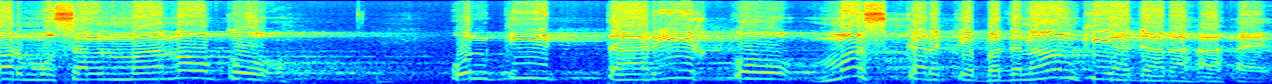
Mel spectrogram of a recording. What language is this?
Urdu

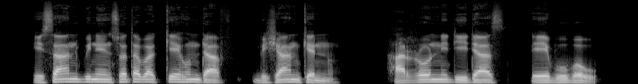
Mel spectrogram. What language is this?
Oromo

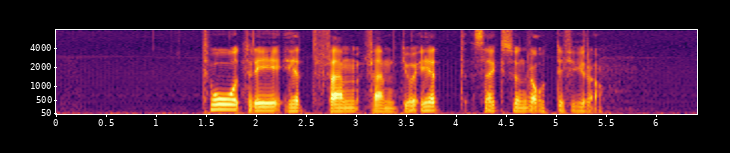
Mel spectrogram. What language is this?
Swedish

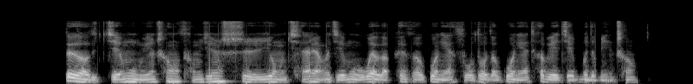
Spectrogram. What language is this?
Chinese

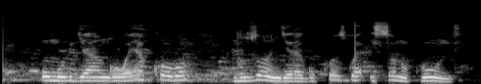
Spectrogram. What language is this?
Kinyarwanda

